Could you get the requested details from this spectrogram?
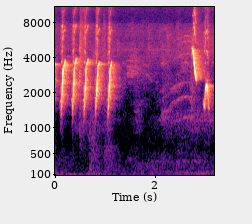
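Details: ['Greater green leafbird in full song, played as a lure to get young, untrained leafbirds singing: five quick rising slurred whistles, a pause, then two sharper descending notes.']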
